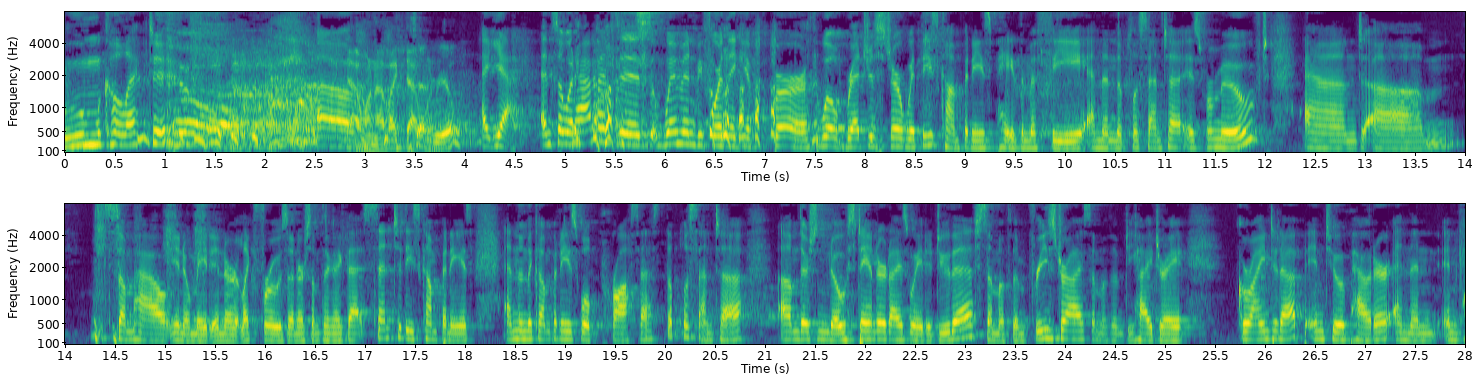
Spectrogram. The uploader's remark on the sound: Live from NECSS 2017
